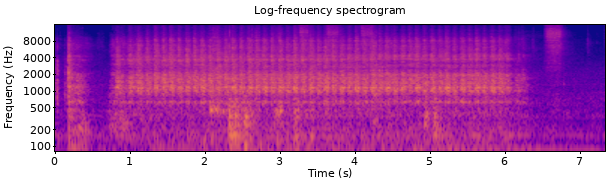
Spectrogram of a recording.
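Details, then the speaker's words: Old Cushman mini truck, revived after sitting, in 105°F Mississippi heat. The starter churns steadily, about 2.5 turns a second for five seconds, but it never fires even with ether. Owner suspects no spark ("not getting fire"); unconfirmed. "Yeah, it's not getting fire or something. It ain't getting no fire. The ether should have caught."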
